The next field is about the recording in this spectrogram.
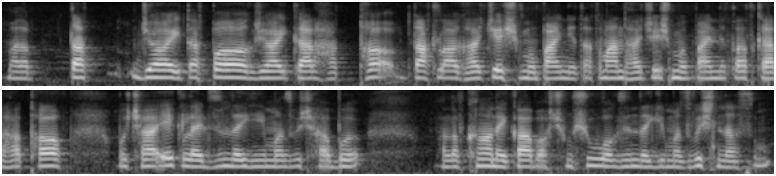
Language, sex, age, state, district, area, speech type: Kashmiri, female, 18-30, Jammu and Kashmir, Ganderbal, rural, spontaneous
